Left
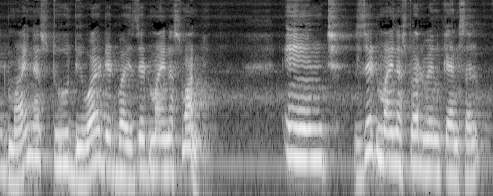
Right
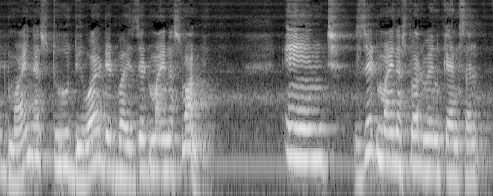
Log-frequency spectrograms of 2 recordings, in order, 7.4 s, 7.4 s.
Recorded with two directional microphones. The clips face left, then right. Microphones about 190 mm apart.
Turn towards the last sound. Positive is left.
turn(degrees=35)  # may be behind; listen again after turning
